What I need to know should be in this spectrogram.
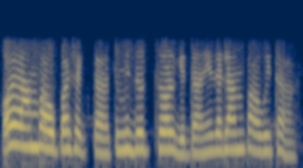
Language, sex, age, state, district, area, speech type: Goan Konkani, female, 18-30, Goa, Canacona, rural, conversation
